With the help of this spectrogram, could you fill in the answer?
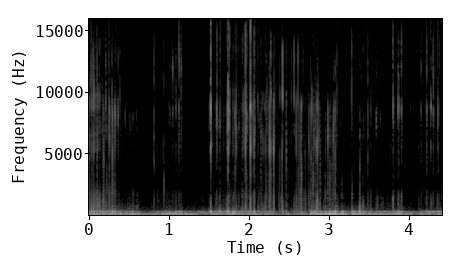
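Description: Long nails of one hand scratch and tap the side of a hollow metal wire-mesh microphone grille. A deep, boomy rumble carries dense scratching, broken by quick, bright clicks from the taps.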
